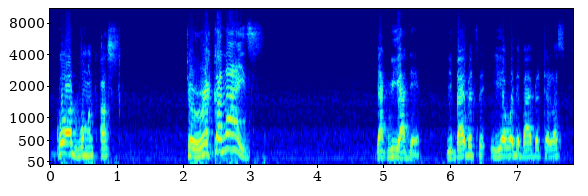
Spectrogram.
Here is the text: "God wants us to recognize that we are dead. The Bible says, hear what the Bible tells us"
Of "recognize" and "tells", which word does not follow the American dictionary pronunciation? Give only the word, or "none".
tells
